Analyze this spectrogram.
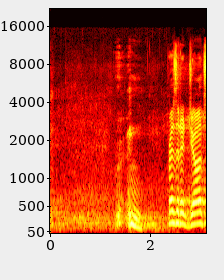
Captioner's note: laughter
